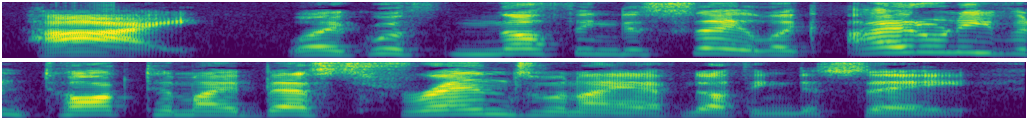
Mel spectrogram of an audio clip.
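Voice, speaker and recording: A man's voice: sits high, expressive, a little fast, sharp tone. A man hosting a podcast, ranting in a profane, sarcastic and mock-arrogant way in casual chat. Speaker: podcast host.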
